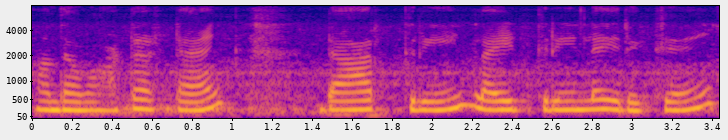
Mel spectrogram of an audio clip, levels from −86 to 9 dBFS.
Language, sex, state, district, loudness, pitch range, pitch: Tamil, female, Tamil Nadu, Nilgiris, -13 LUFS, 225-245 Hz, 235 Hz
